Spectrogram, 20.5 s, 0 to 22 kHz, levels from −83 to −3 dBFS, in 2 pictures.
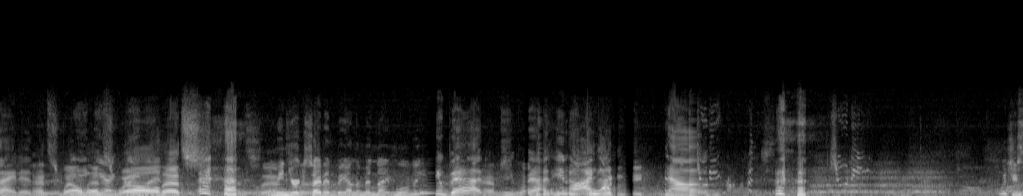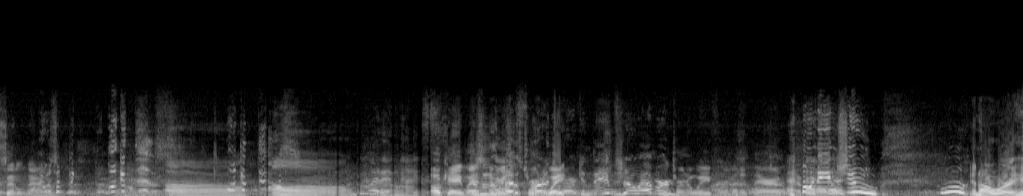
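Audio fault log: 4.27–4.37 s, burst of packet loss: roughly 80 ms went missing, so the last sound gets stretched and faded to cover it, then playback jumps ahead.
5.07–6.98 s, repeated packet loss (robotic sound): eight short holes, longest 78 ms, each patched by extending the previous sound, which gives that choppy stutter.
12.88–15.45 s, repeated packet loss (robotic sound): seventeen quick dropouts, none over 40 ms, repeatedly filled with continued sound, so this stretch comes out choppy and robotic.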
